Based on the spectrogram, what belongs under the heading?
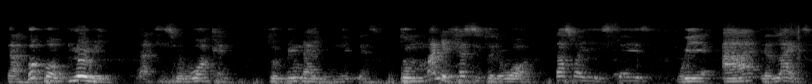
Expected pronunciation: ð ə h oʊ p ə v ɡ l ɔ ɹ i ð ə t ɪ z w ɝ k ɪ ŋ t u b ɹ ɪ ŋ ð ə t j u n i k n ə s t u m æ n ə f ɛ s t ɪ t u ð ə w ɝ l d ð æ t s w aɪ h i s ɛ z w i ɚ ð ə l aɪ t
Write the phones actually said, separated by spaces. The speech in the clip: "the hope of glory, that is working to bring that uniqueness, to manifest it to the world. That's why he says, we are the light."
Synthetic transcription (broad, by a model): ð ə h oʊ p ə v ɡ l ɔ ɹ i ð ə t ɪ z w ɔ k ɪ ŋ t u b ɹ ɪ ŋ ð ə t j u n i k n ə s t u m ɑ n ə f ɛ s t ɪ t u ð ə w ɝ l d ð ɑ t s w aɪ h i s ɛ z w i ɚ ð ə l aɪ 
